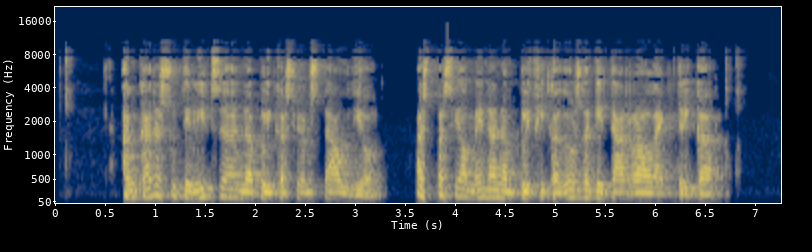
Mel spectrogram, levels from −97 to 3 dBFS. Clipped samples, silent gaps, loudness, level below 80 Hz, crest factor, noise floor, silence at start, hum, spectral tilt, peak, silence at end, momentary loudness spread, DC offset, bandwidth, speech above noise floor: under 0.1%; none; -15 LUFS; -60 dBFS; 16 dB; -39 dBFS; 0.1 s; none; -2.5 dB/octave; 0 dBFS; 0.45 s; 9 LU; under 0.1%; 10.5 kHz; 24 dB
